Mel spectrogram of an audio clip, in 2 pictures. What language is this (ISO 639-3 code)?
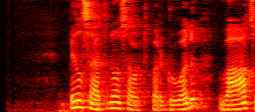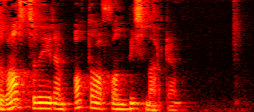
lav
